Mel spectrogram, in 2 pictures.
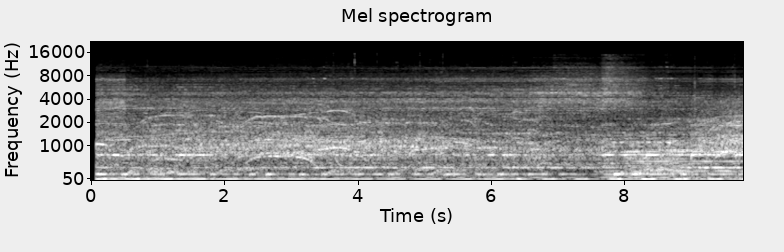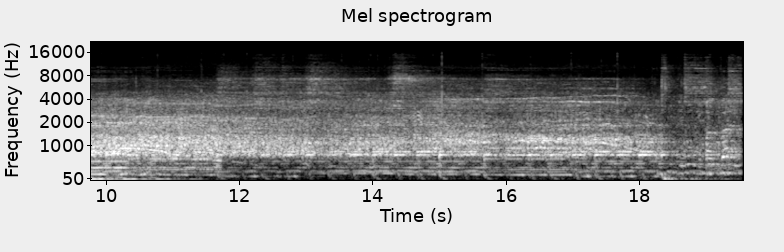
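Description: Live band music at an arena concert, loud and echoing in the big hall, with the crowd yelling and whooping. The heavy bass drops out about two-thirds of the way through, leaving the higher music and crowd noise.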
